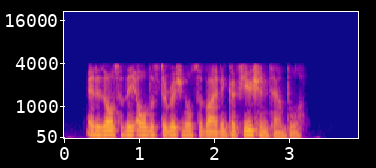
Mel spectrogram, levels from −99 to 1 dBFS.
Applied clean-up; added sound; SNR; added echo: neural mask model Resemble Enhance denoiser.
